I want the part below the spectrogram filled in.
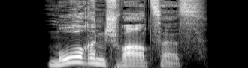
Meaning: strong/mixed nominative/accusative neuter singular of mohrenschwarz
- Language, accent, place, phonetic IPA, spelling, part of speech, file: German, Germany, Berlin, [ˈmoːʁənˌʃvaʁt͡səs], mohrenschwarzes, adjective, De-mohrenschwarzes.ogg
